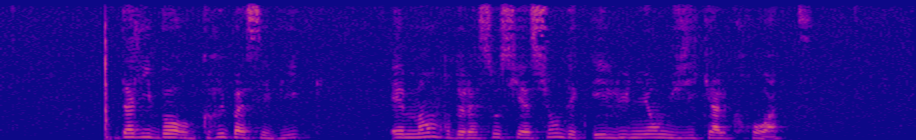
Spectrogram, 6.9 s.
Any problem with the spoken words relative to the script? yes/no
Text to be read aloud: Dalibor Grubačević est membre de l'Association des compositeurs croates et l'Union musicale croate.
yes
